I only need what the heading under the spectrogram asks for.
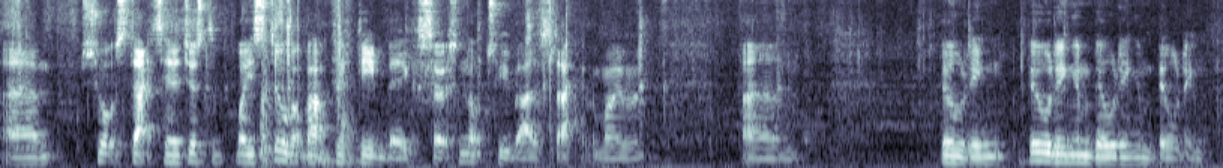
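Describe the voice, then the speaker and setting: A man's voice: lowish voice, a little fast. Male stream host over noticeable noise. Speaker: poker stream commentator and host. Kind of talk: casual live commentary and banter.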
